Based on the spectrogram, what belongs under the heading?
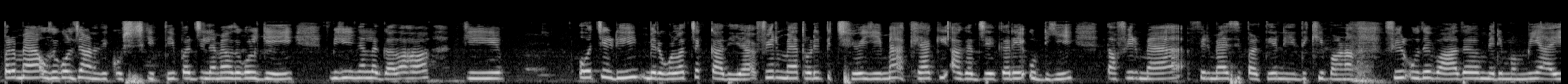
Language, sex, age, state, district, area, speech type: Dogri, female, 18-30, Jammu and Kashmir, Kathua, rural, spontaneous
